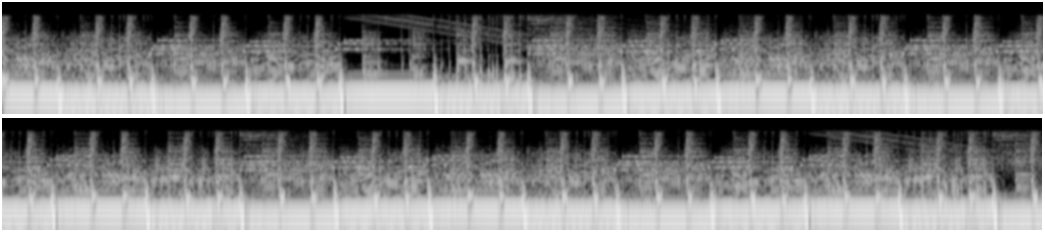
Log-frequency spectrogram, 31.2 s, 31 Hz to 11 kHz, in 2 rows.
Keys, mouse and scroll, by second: 0.6 click, 2.2 click, 2.7 click, 3.1 click, 3.2 double click, 3.4 double click, 3.7 double click, 3.8 double click, 4.9 double click, 10.0 click, 14.3 click, 15.1-15.4 scroll down 1, 17.5 middle click, 19.4 click, 21.2 click, 23.2 click, 25.7 scroll down 1, 28.2 click, 28.9 click.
